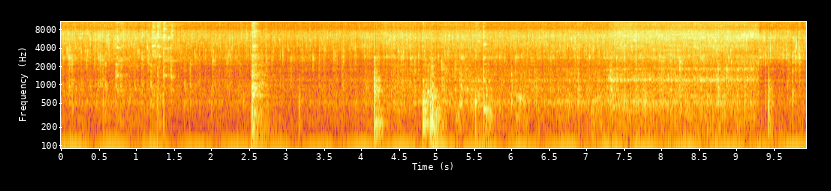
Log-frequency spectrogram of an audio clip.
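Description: Dried fish frying in a hot pan, a continuous bright hiss with occasional scrapes and taps of a utensil, fairly loud and close.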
